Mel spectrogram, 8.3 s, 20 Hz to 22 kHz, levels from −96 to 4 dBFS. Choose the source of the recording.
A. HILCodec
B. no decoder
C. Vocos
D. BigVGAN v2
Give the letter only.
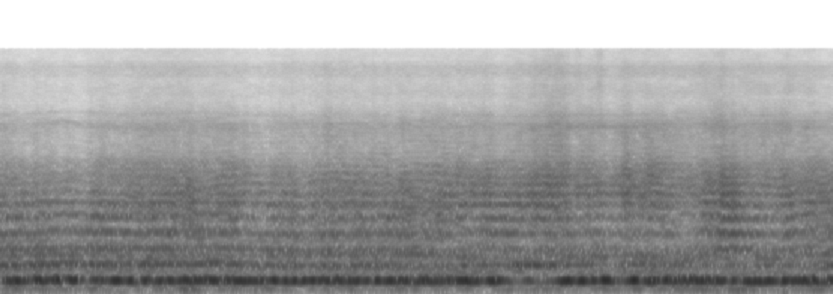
C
